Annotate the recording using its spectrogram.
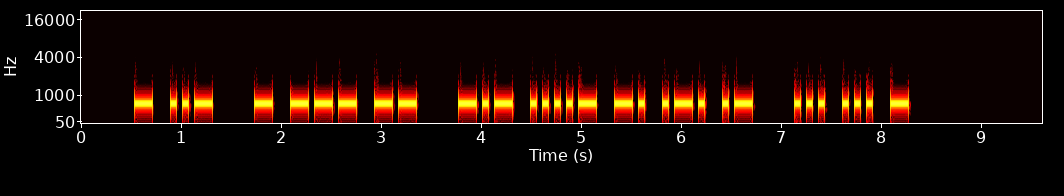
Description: Morse code, heard as a keyed tone, about 20 wpm, 700 Hz. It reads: TU TOM K4NRA SST
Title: K1USN SST QSO Practice - 20wpm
